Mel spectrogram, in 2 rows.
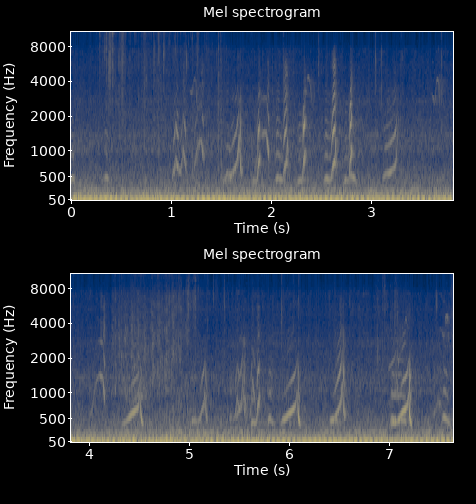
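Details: Feeding California quail, moving about a back yard in Las Vegas, Nevada, fall 2022, give a busy stream of short chirps and swooping notes, overlapping as if from several birds, with a low continuous hum underneath.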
